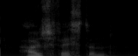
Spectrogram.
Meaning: to house, to accommodate
- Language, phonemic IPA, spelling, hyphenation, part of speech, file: Dutch, /ˈɦœy̯sˌfɛs.tə(n)/, huisvesten, huis‧ves‧ten, verb, Nl-huisvesten.ogg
